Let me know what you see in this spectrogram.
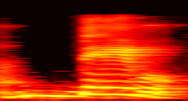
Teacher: यहाँ पे द जो है वो डबल द है लेकिन अल्प प्राण है, बहुत सारे लोग उसको देवो बोलते हैं, वो धे नहीं है, वो सिर्फ अल्प प्राण द है लेकिन डबल द है, तो वो देवो, वहां पे स्ट्रेस करना है, उसको द्वैतक्षरा बोलते हैं।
